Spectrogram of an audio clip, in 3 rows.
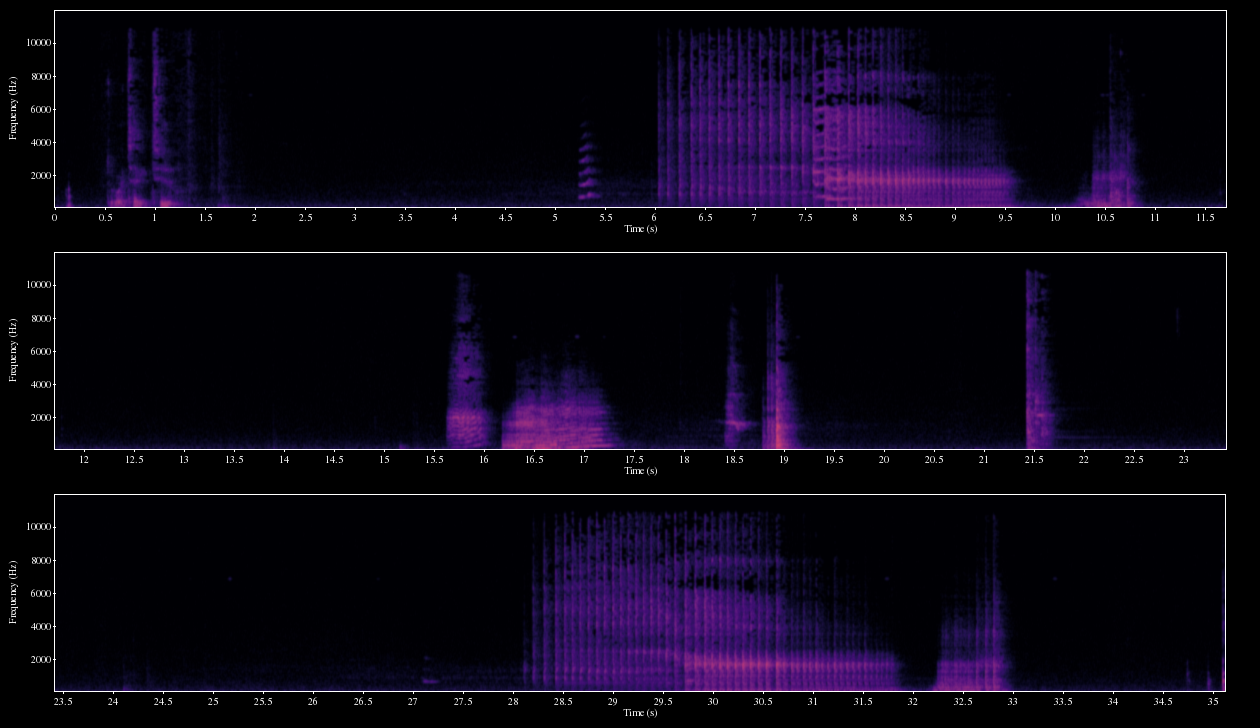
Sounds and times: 5.2s Door Creak 10.9s
15.6s Door Creak 17.4s
18.4s Door Creak 19.2s
27.1s Door Creak 27.3s
28.1s Door Creak 33.0s

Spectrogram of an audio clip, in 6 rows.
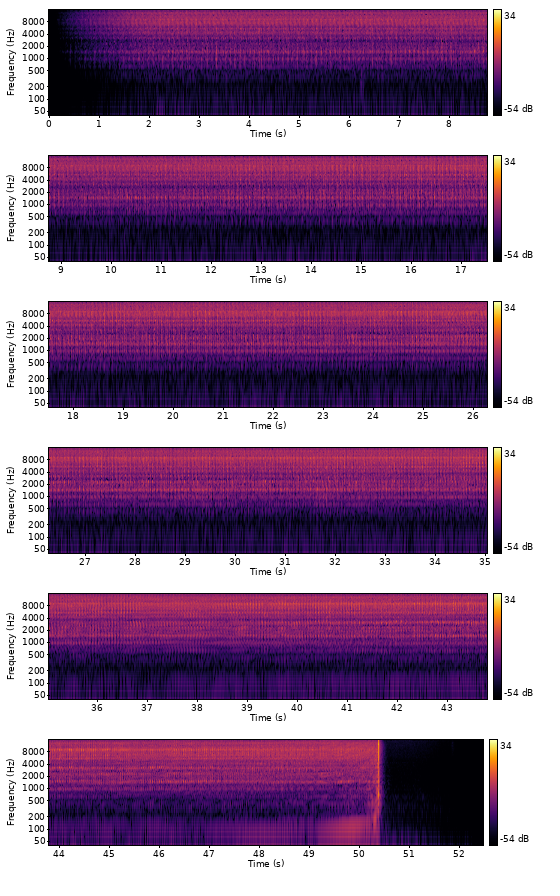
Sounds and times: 0.2s spinning Euler's disk 50.6s

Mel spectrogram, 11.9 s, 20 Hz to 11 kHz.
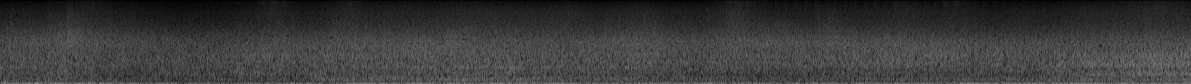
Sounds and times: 0.0s traffic 11.9s

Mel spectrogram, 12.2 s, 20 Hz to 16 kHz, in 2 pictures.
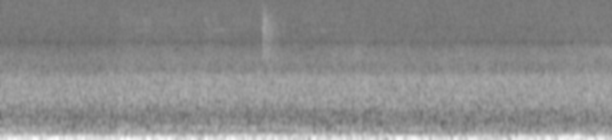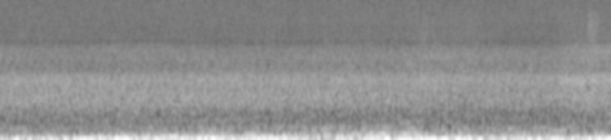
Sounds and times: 0.0s city noises 12.2s
3.4s City Traffic 12.2s

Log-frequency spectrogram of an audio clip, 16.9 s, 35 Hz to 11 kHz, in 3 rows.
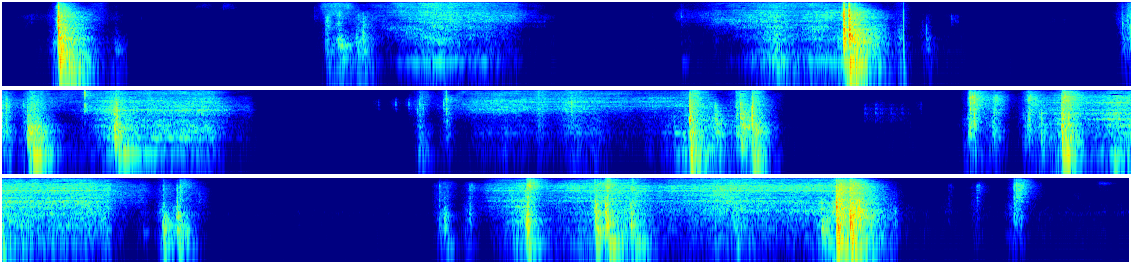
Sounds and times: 10.5s Creaky Wooden Drawers 12.3s
13.6s Creaky Wooden Drawers 15.7s

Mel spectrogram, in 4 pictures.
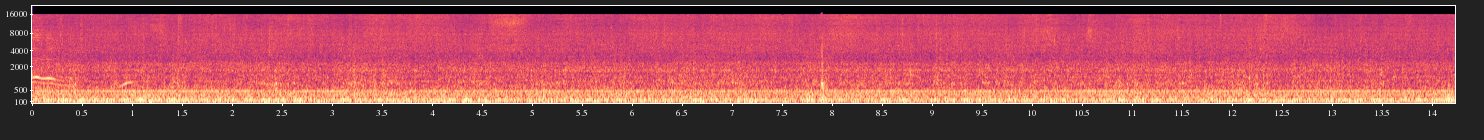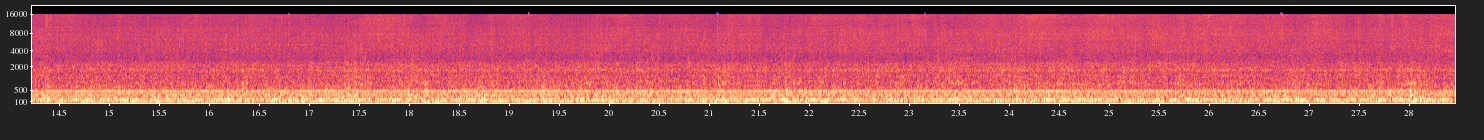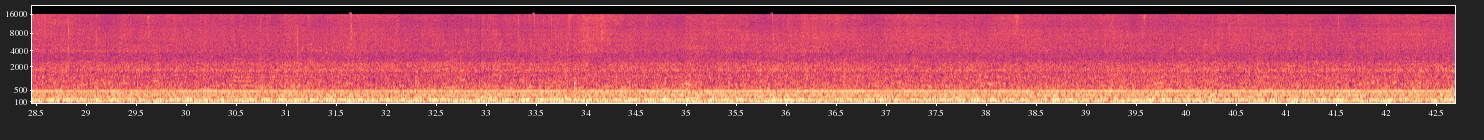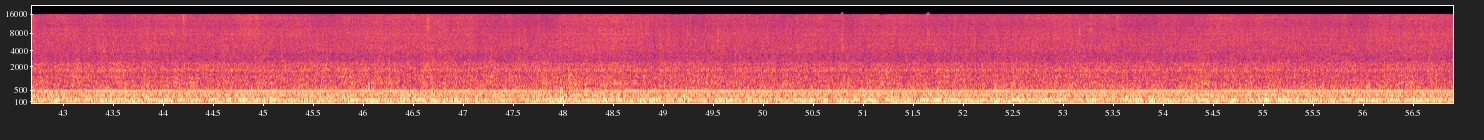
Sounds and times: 0.0s outboard motor in a zodiac boat 56.9s
0.0s waves splashing 56.9s

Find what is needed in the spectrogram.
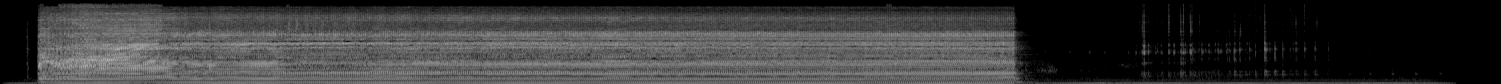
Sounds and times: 0.3s nespresso-type machine 10.4s

